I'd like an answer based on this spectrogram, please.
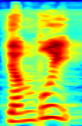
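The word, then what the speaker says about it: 飲杯: Yum bui. Like Y-U-M. Yum. Yum. Like yummy. Yum. And then bui. Like B-U-I. Bui.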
